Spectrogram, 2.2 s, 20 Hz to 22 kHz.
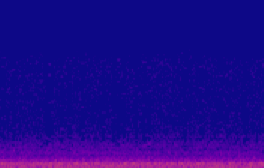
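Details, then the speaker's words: Levoit LV-H133 air purifier after repair of a loud rattle, running on medium with the inner grill cover still off: soft, steady airy whoosh and faint hum, no ticking or scraping, only slight vibration. "and it is running pretty quietly I can feel a little bit of vibration but it's not an excessive amount of vibration"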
